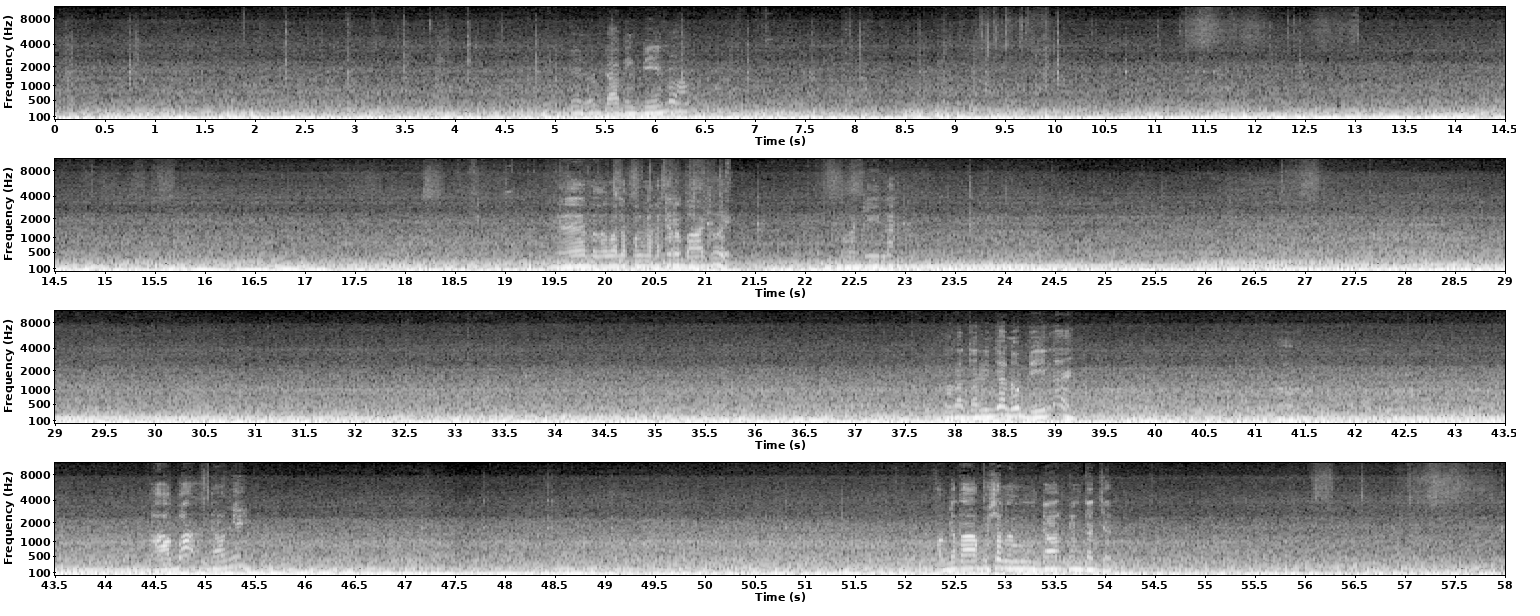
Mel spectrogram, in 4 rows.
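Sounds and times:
car engine and tyre rumble: 0.0 - 58.0.

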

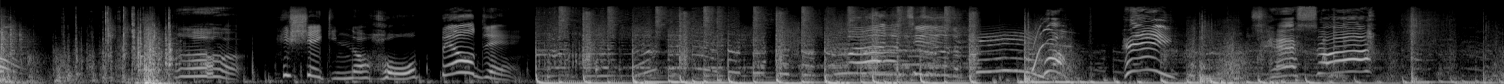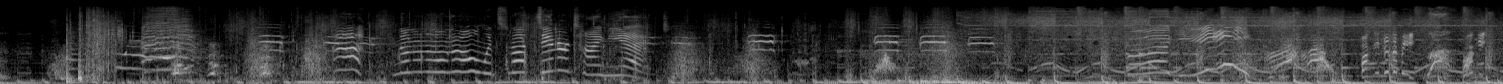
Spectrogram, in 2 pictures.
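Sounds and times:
music with bass beat: 5.4 - 13.1, 23.2 - 30.0
animal-like calls: 21.6 - 26.5.

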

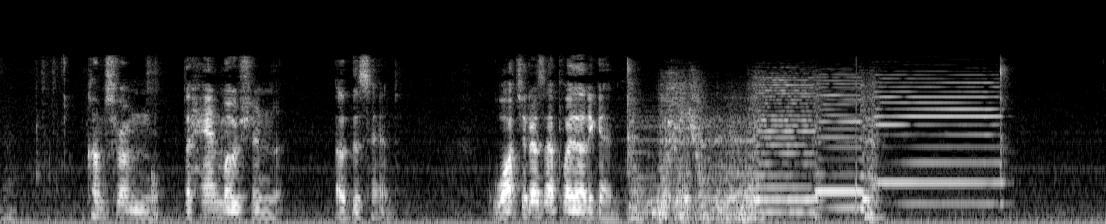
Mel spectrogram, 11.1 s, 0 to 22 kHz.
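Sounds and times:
clean electric guitar notes: 6.3 - 10.1.

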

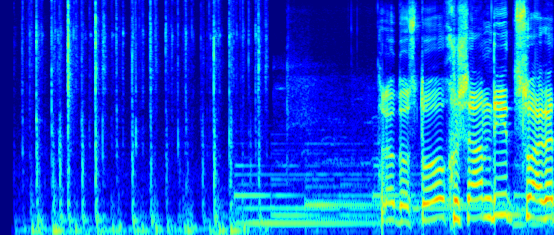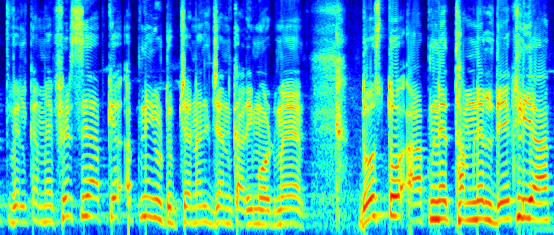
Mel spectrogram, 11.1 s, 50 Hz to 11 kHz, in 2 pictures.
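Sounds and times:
rapid clicks: 0.2 - 2.7
held musical chord: 2.4 - 9.5.

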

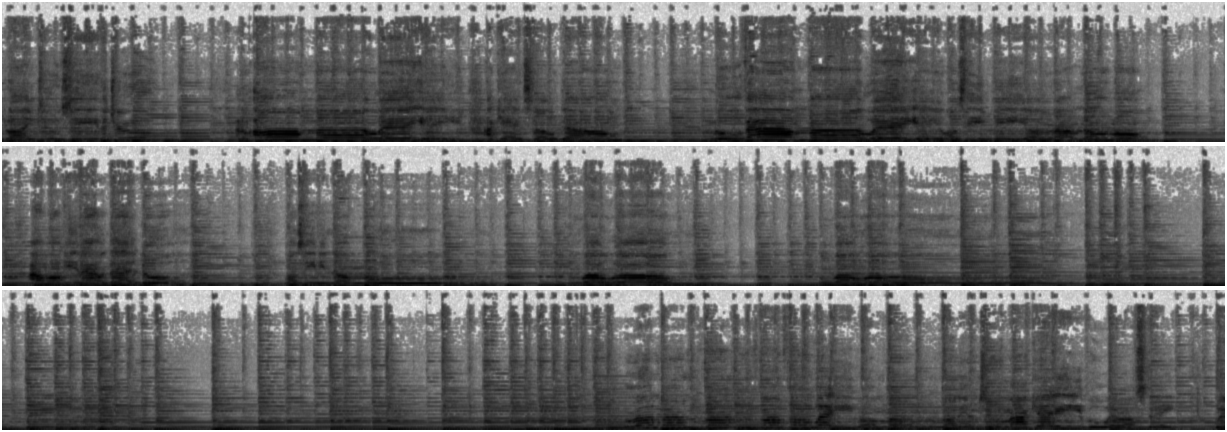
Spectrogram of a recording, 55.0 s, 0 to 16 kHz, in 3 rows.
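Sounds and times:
man singing wordless phrases: 0.0 - 2.8, 3.4 - 9.5, 10.5 - 17.4, 18.6 - 21.7, 22.4 - 25.9, 26.7 - 29.3, 30.5 - 34.6, 46.0 - 55.0
acoustic guitar strumming: 0.0 - 55.0.

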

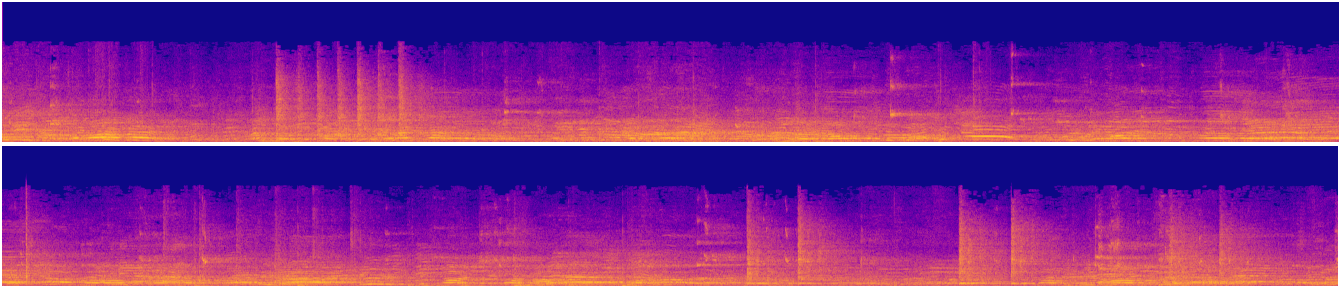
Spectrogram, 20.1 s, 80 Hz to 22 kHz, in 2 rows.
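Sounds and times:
voices in a gym: 0.0 - 20.0.

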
